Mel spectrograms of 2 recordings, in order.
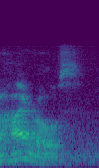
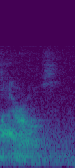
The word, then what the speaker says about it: Hirose: Going Hirose. Spelled Hirose. Is that Hirose? – I think that's how you pronounce it.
